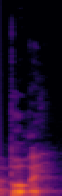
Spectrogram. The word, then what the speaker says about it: butty: Now in Yorkshire, in Leeds I wouldn't necessarily pronounce the T's, so I would probably call it a butty a butty rather than a butty but a...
